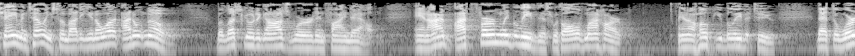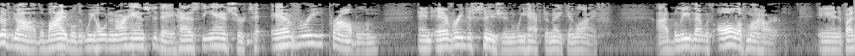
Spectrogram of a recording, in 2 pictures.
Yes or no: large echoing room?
yes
